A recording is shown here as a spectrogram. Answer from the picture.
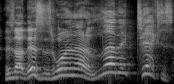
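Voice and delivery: high Texas stage patter; imitated Texas twang. [name] catering to country crowd.

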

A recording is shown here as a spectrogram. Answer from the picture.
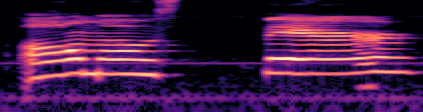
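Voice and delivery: high, slow strained voice; stretching up on tiptoe, strained; effortful high voice; straining reach. A narrator's reading. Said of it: "she said".

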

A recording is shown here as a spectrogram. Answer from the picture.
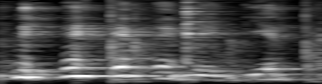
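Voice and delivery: slow, laughing through the words. Real, not acted. Telling the interviewer how she got in, laughing. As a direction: laugh as you admit they let you in. Laughing recalling getting let in.

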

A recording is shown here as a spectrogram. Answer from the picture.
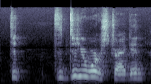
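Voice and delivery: stuttering, high-pitched dare; stammer, then loudly squeak the challenge; nervous knight's bluster; squeaky knight. A narrator's reading. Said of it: "squeaked a thin".

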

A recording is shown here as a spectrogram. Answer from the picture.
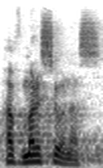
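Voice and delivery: ordinary delivery

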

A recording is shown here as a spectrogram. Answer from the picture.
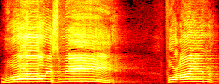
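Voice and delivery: high, stretched wail of woe; acted despairing cry, at full volume; crying out loud. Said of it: "says out loud".

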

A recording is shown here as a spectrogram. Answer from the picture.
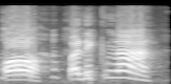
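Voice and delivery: high, loud, slow call to the crew. Retold or imitated. Director ordering the crew to move on, loud. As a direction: call everyone back up.

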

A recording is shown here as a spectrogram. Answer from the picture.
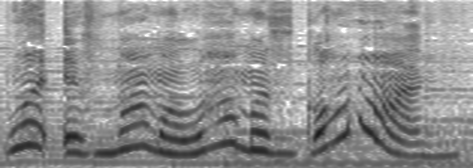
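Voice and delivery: ordinary delivery, nothing marked

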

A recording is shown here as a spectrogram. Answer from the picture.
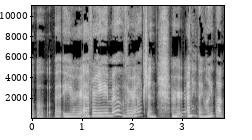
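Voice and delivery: flustered stammer full of uhs and false starts; nervous stutter. Acted. Caught stalker insists on acting normal, nervous stutter. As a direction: stumble through a feeble cover-up. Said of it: "uh, stuttering?".

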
